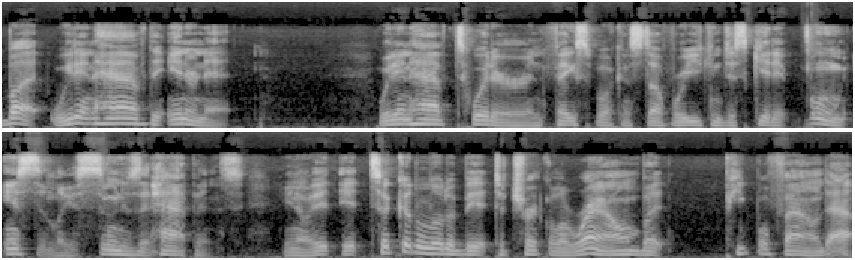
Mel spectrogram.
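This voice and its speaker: A man with a Southern US accent, medium pitch, lively intonation and a fairly quick pace. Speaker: podcast host. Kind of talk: casual family chat. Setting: home studio.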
